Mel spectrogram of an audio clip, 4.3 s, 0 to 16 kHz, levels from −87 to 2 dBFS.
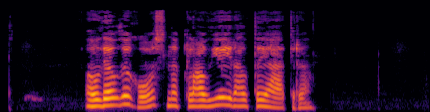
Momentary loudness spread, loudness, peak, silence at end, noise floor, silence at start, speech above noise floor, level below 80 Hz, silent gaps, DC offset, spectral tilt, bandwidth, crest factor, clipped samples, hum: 14 LU; -21 LUFS; -4 dBFS; 1.2 s; -74 dBFS; 0.85 s; 54 dB; -74 dBFS; none; under 0.1%; -5 dB/octave; 11.5 kHz; 18 dB; under 0.1%; none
